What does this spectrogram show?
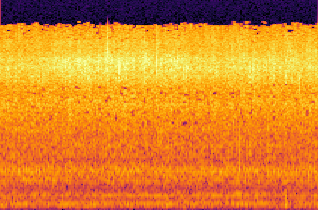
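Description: Onions and tomatoes sizzling steadily in hot oil in a kadhai, with a few faint clicks of a spoon against the pan and plate.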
